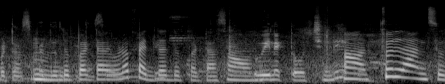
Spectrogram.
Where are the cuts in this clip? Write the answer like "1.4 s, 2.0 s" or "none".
2.2 s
